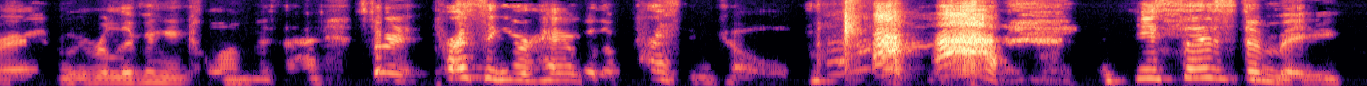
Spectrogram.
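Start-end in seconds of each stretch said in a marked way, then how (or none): 4.2-5.5 a burst of loud high laughter. Real, not acted. Laughing while pressing aunt's hair.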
